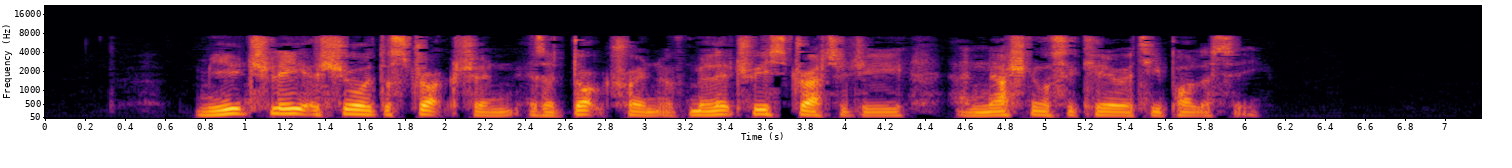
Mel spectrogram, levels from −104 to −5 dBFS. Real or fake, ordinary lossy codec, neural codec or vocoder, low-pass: real; MP3, 32 kbps; none; 7.2 kHz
